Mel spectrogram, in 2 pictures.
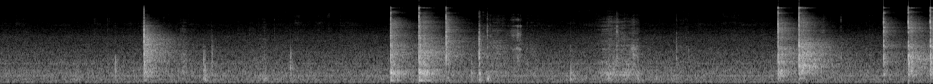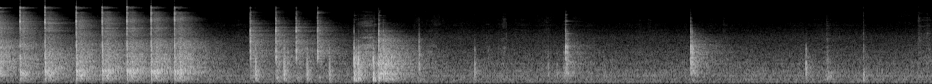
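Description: Hammer blows on a screwdriver driven against the peened-over pivot washer of old steel slip-joint pliers, metal-on-metal knocks meant to pry the washer up so the pivot pin comes apart. The blows are irregular, with a quick run of light taps midway.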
